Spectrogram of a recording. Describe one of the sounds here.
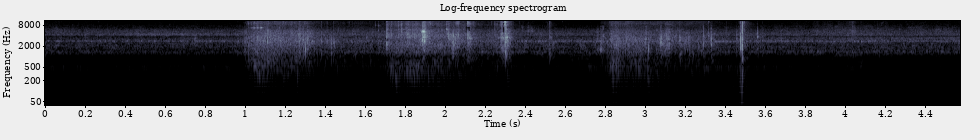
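A rifle is handled with sharp metallic clicks.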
